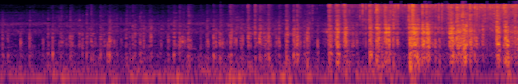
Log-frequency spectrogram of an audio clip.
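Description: A Kyrgyz horse's hooves clip-clop in a quick, even rhythm, starting softer and growing louder and sharper as the animal comes closer, with no talking over it.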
